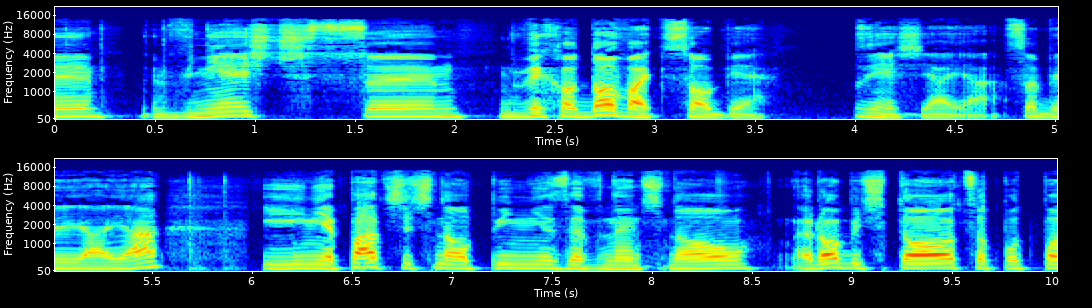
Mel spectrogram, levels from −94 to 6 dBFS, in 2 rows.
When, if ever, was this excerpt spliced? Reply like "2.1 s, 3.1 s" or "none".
4.0 s, 4.7 s, 5.9 s, 8.6 s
